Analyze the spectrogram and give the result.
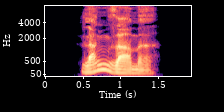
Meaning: inflection of langsam: 1. strong/mixed nominative/accusative feminine singular 2. strong nominative/accusative plural 3. weak nominative all-gender singular 4. weak accusative feminine/neuter singular
- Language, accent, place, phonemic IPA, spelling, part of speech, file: German, Germany, Berlin, /ˈlaŋzaːmə/, langsame, adjective, De-langsame.ogg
